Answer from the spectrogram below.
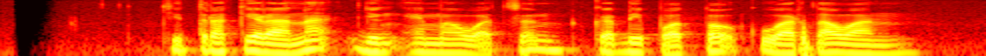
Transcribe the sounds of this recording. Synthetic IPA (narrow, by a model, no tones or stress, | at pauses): t͡ʃit̪ɾakiɾanad͡ʒɨŋɛmawa̰t̪sɔnkɨrdipɔt̪ɔ̰kuwart̪awan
